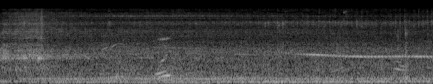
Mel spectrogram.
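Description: Car engines idling with a steady low hum, faint voices in the background, and a thin, steady high tone that comes in about three seconds in.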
